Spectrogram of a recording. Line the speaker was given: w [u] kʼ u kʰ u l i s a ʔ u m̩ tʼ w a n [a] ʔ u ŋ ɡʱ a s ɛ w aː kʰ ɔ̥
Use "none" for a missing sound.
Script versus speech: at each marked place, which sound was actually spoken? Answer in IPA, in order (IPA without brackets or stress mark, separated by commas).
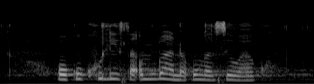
o, a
